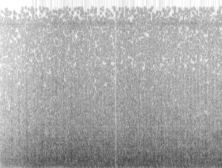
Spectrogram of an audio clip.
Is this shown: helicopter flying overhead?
yes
